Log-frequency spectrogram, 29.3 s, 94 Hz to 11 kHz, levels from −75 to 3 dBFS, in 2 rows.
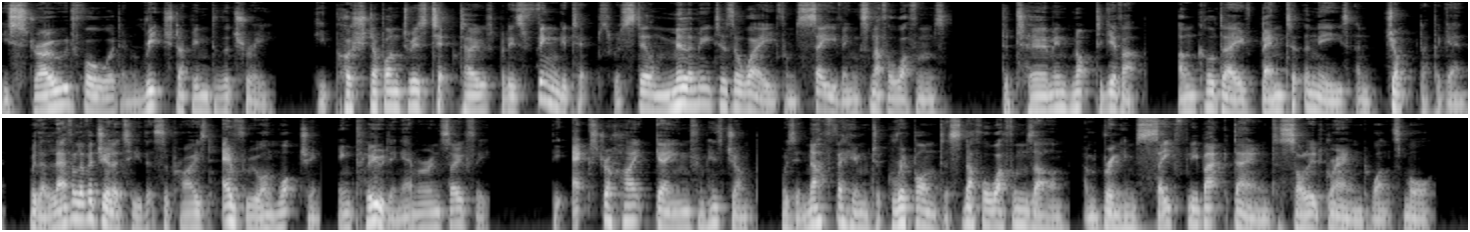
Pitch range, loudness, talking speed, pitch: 90-115 Hz, -16 LUFS, 165 wpm, 100 Hz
